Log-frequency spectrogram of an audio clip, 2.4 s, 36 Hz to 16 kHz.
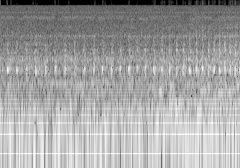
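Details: Suzuki Thunder 125 owned over 11 years: rapid, regular metallic knock from inside the engine over a loud single-cylinder idle, heard mainly when closing the throttle; knocking on deceleration, engine teardown planned, cause undetermined.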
